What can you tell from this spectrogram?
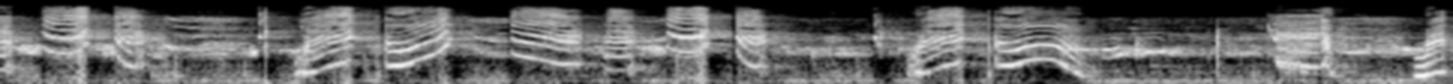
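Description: Indian ringneck parakeet giving a rapid string of short, squeaky calls, each sweeping up and down in pitch, with a brief pause near the end.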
